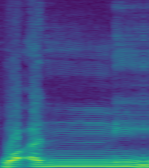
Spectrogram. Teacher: نون مشدد پر غنہ ہوگا، نی یا مدہ ہے، 1 الف کے برابر کھینچ کر پڑھیں گے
